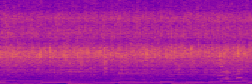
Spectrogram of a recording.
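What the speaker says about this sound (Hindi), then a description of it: "ये देखें आप, मिर्चें फ्राई होना स्टार्ट हो चुकी हैं हमारी।" Green chilies fry in a hot pan with oil, a steady close crackling sizzle that runs continuously without pause, louder bursts rising now and then over a low hum.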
